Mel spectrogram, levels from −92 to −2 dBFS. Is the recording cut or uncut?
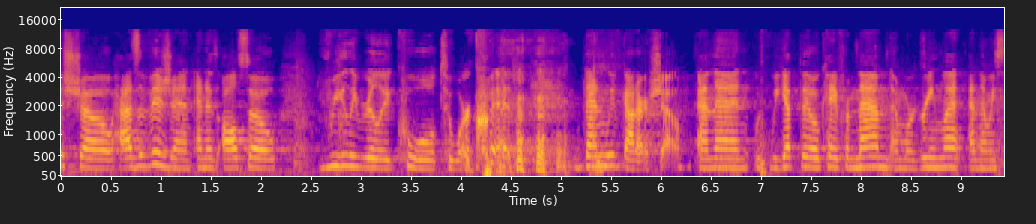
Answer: cut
